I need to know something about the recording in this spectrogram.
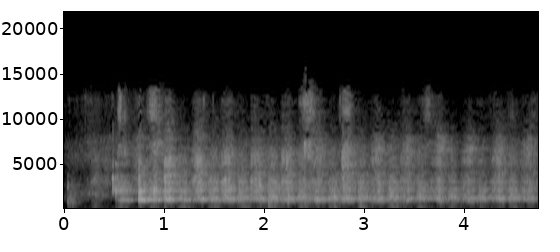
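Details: Labrador Retriever litter on a live puppy cam, June 4: mother Belle with seven newborn puppies born May 24, 2021. Rapid, breathy panting runs about three to four breaths a second, with a steady faint hum underneath.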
